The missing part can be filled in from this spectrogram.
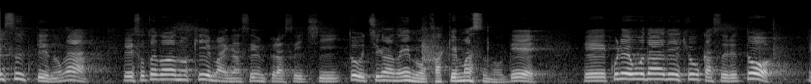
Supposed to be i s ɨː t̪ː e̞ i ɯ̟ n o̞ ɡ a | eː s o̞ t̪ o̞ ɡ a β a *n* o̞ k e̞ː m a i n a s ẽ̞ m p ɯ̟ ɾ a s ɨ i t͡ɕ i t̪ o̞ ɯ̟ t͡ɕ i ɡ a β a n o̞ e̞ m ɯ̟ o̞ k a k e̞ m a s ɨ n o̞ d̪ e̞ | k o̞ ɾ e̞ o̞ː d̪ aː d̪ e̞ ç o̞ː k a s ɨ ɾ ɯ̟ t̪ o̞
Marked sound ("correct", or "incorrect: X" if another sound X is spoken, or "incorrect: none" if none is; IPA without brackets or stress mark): correct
